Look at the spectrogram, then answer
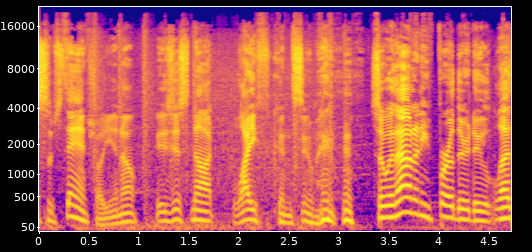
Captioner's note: laughs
